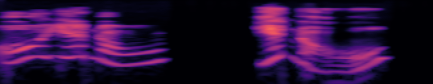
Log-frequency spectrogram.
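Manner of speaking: Wisconsin-accented voice. Asked what people say in Wisconsin, answering in a Wisconsin accent. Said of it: "what do they say in Wisconsin?".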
